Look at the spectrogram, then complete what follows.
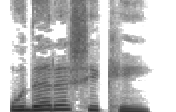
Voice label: "ಉದರಶಿಖಿ", Kannada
